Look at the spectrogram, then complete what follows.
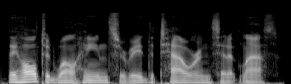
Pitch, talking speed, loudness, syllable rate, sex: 90 Hz, 225 wpm, -19 LUFS, 6.0 syllables/s, male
